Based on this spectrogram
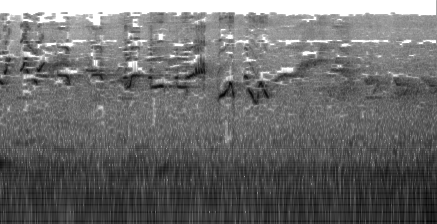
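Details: Kacer, the Oriental magpie-robin, a vigorous singer with tail opened, delivering its learned repertoire: twisting high whistled phrases and quick chirps at a moderate pace over faint background noise.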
